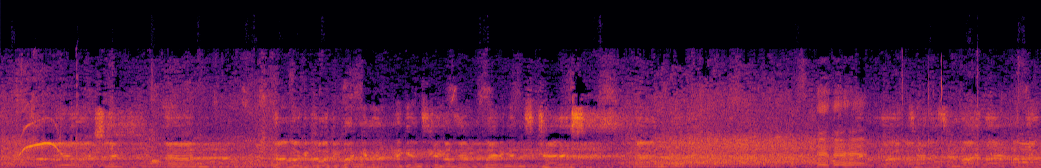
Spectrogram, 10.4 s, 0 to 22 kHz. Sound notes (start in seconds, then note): 6.3 laughing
